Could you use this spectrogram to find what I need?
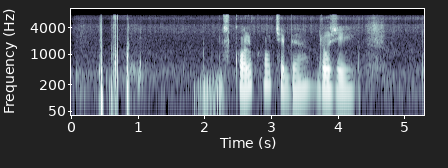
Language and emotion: Russian, sad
